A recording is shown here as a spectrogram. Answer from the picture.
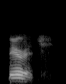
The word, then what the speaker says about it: Marich: Marich.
